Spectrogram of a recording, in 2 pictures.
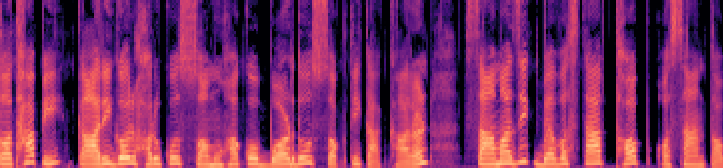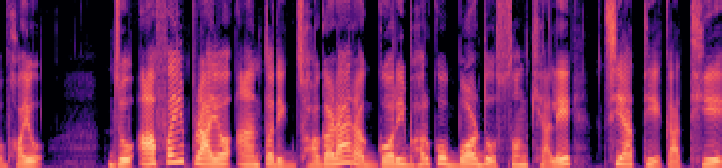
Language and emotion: Nepali, neutral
